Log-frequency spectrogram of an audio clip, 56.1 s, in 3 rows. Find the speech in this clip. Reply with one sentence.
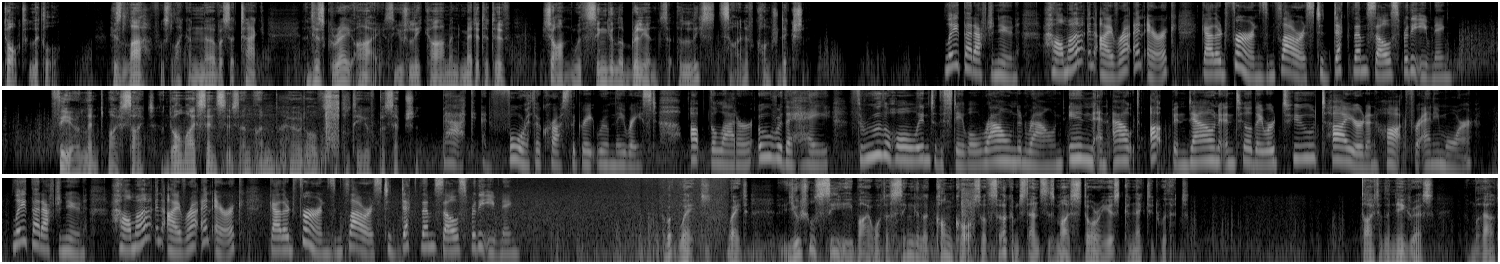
The speech can be heard from 0.0 to 0.7 s, from 1.4 to 10.1 s, from 11.8 to 18.1 s, from 19.4 to 43.9 s, from 45.6 to 52.2 s and from 54.4 to 56.0 s.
